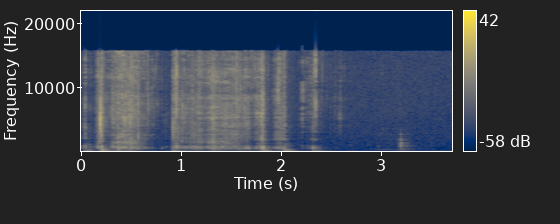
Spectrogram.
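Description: The tip of a metal spoon scrapes and scratches the outer rind of a medium hollowed orange pumpkin held on its side. Several dry, raspy strokes come in bursts, each with a dull, low body and a short, quick-dying tail. The scraping thins out after about two and a half seconds, leaving one fainter scratch near the end.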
